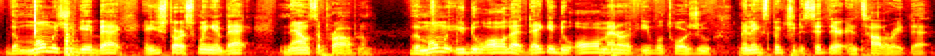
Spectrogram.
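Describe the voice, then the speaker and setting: A man with a gravelly, creaky voice at an ordinary pitch vents in an unscripted monologue. He is blunt and profane, hammering each point home through repetition. It sounds like casual talk straight to camera. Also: a little fast, darkish tone, slight background noise. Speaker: vlogger.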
